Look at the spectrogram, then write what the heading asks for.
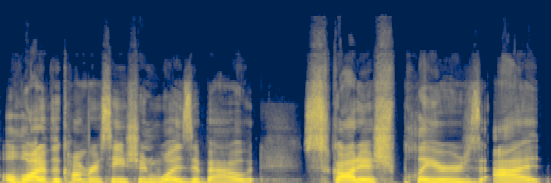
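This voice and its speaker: A young woman co-hosting a podcast in casual chat, upbeat and teasing with quick asides. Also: medium pitch, little pitch movement, clear, resonant tone, dry recording, clean studio sound. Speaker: podcast co-host.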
